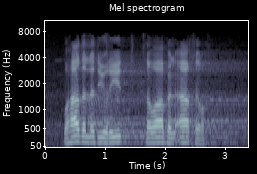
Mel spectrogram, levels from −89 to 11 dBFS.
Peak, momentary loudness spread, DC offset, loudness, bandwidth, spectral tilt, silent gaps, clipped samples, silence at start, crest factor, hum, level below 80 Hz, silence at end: -6 dBFS; 16 LU; under 0.1%; -24 LUFS; 7.8 kHz; -5 dB/octave; none; under 0.1%; 0.3 s; 20 dB; none; -66 dBFS; 0 s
